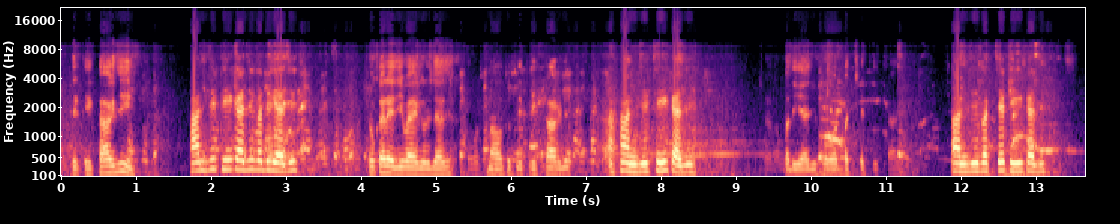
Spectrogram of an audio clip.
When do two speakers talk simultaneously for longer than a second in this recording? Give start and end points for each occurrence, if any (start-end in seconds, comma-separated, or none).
none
